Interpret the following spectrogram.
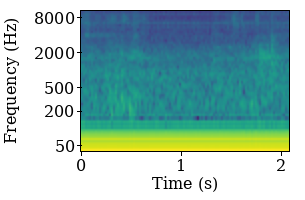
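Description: Steady, loud hissing noise with no distinct events.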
